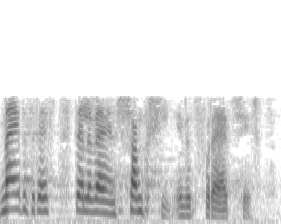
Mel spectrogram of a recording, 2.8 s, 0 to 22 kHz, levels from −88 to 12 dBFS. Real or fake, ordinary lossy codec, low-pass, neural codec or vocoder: real; none; 3.6 kHz; none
